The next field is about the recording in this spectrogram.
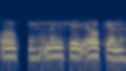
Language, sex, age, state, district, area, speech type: Malayalam, female, 45-60, Kerala, Alappuzha, rural, conversation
